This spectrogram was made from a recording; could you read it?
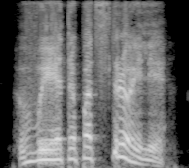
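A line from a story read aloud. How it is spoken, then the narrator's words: Furious growl. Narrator (Russian): прорычал я в припадке ярости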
